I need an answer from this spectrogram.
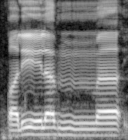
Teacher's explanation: میم مشدد ہے، میم مشدد میں ہمیشہ غنہ ہوتا ہے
